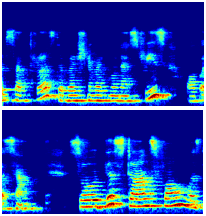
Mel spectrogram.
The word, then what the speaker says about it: Assam: and mentoring so many hundreds of students across Assam and also outside. And whenever we talk about Sattriya dance, so Sattriya this is how we pronounce it in Assam, in Assamese, which gets translated in English into Sattriya.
